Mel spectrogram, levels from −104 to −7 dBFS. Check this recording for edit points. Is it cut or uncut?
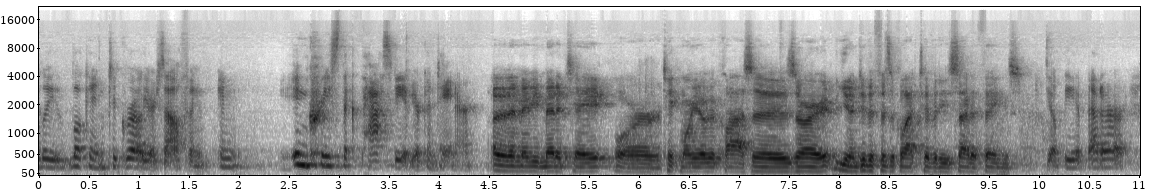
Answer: cut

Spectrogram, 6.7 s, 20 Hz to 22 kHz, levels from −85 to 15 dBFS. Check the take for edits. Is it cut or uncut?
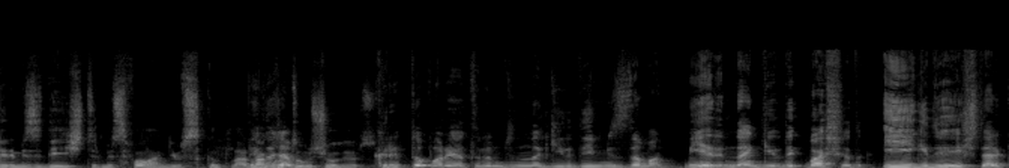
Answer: cut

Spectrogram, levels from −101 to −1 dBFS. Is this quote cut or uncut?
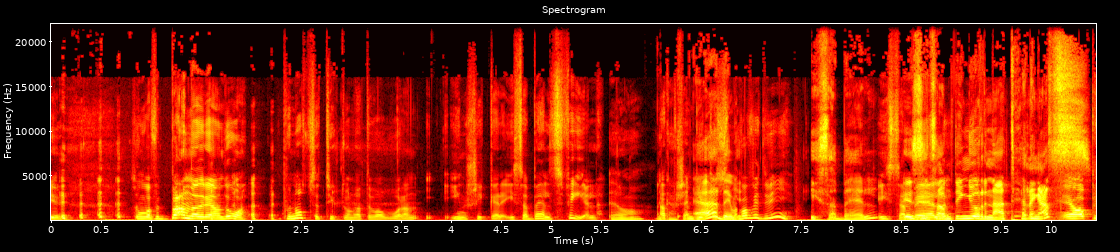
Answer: cut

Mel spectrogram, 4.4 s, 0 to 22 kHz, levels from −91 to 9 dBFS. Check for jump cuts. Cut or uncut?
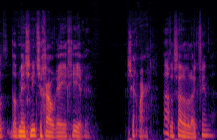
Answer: cut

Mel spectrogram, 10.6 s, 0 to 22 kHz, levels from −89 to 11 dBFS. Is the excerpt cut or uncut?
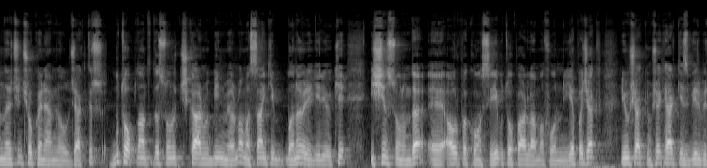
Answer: cut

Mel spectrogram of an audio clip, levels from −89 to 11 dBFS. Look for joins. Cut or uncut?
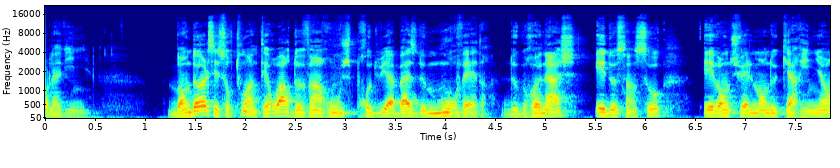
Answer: uncut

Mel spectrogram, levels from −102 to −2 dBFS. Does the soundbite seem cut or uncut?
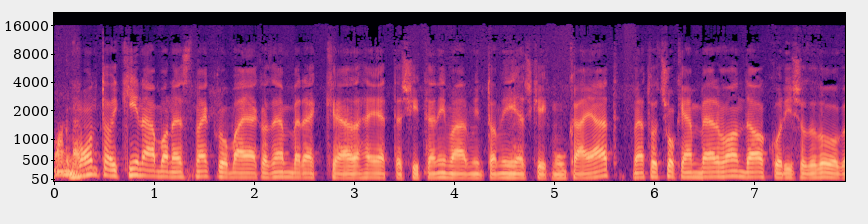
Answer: cut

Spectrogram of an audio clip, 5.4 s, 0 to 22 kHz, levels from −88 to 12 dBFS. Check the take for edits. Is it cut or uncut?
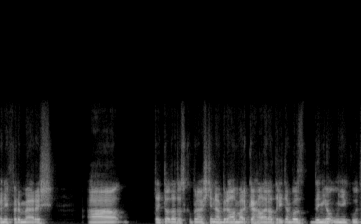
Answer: uncut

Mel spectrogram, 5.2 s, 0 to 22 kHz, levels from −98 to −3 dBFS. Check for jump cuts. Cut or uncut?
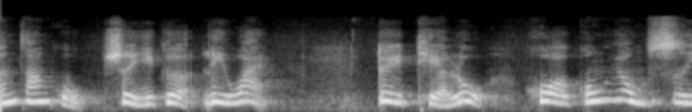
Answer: cut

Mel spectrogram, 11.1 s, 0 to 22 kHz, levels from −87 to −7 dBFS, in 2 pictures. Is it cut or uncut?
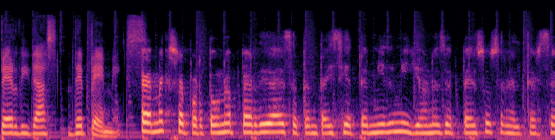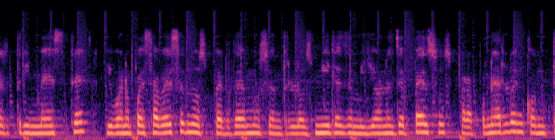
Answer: uncut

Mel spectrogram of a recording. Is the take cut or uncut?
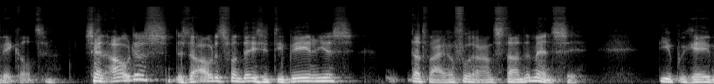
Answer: uncut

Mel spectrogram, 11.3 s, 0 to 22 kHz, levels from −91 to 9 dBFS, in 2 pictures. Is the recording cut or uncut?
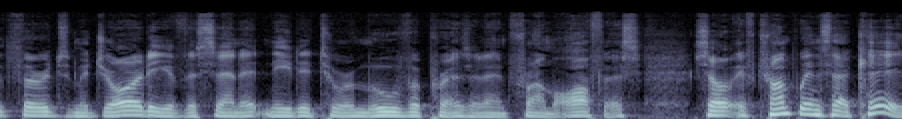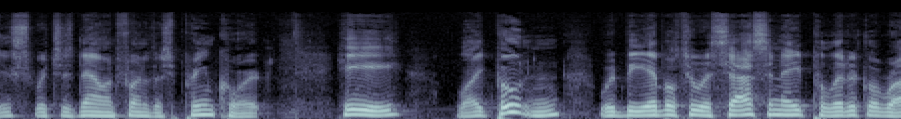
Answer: uncut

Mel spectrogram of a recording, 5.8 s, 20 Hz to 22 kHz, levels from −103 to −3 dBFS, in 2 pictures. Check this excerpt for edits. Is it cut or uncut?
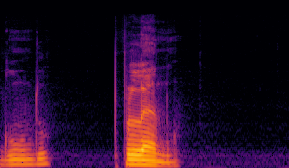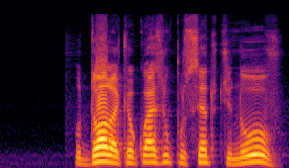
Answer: cut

